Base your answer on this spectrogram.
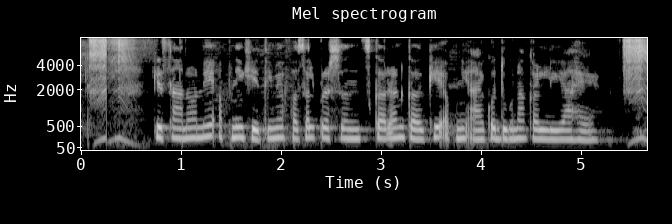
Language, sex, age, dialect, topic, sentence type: Hindi, female, 18-24, Kanauji Braj Bhasha, agriculture, statement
